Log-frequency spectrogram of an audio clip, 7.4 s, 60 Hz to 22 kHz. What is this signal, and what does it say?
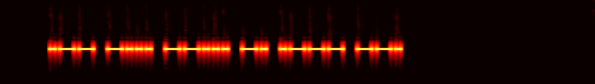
Morse code, heard as a keyed tone, about 20 wpm, 700 Hz. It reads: WB7NJG
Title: USA Call Signs - 6 Characters - Repeated 3x - 20wpm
